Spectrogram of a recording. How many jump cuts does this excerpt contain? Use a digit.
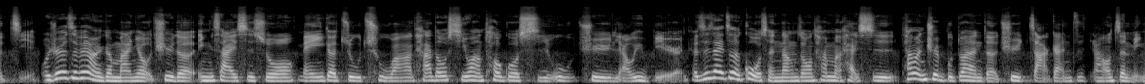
0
